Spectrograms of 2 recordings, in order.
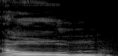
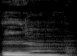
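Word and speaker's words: ॐ: Alors, selon les cultures et selon les endroits, le son Om est prononcé Aum ou bien Om.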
